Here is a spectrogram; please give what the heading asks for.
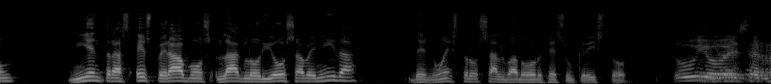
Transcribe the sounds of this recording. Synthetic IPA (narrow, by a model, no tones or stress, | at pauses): ŋ | mjẽnt̪ɾase̞spe̞ɾamo̞slaɣlo̞ɾjo̞saβe̞niða | ðe̞nwe̞st̪ɾo̞salβaðo̞ɾxe̞sukɾist̪o̰ | t̪uoes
